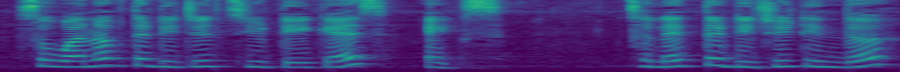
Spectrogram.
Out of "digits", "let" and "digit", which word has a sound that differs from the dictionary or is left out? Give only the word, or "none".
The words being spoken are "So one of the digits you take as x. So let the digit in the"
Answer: none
